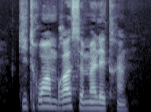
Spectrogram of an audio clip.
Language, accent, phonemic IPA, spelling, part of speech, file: French, France, /ki tʁo.p‿ɑ̃.bʁas ma.l‿e.tʁɛ̃/, qui trop embrasse mal étreint, proverb, LL-Q150 (fra)-qui trop embrasse mal étreint.wav
- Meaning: grasp all, lose all; don't spread yourself thin; don't become a jack of all trades, master of none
